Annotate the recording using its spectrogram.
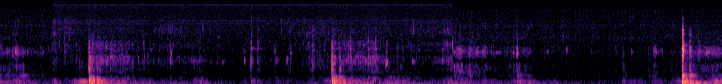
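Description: A paddle splashes and pulls through water in steady strokes.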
